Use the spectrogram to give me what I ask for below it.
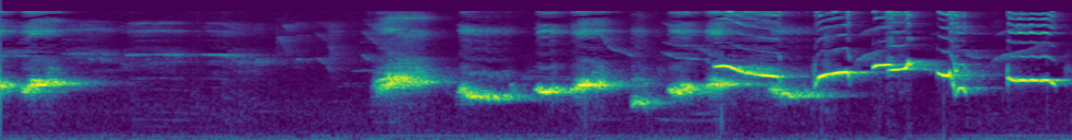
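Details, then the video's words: Female Oriental magpie-robin, a cage bird, singing to stimulate males that are reluctant to sing: varied whistled and squeaky notes, slurred rising and falling phrases after a brief opening note and a pause, ending in a clear whistle. "SUARA KACER,POCI BETINA,terapi untuk memancing burung jantan yang males bunyi"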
